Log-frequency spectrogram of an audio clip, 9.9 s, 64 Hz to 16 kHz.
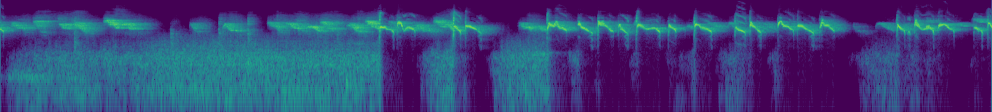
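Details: Caged oriental white-eye singing, recorded 21 October 2022 during a booster trial: fast high twittering runs throughout, masked at first by a broad low rumble that fades after four seconds, leaving clear, rapid, downslurred chirps.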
